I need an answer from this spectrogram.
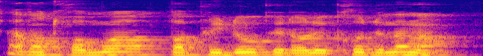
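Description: A man's voice: mid-range voice, level tone, brisk, mellow, reverberant, natural voice. Courtinet, a man doing a plump fussy landowner. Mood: lamenting. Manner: theatrical, lamenting, coaxing. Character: small fat fussy male landowner, plaintive, wheedling.

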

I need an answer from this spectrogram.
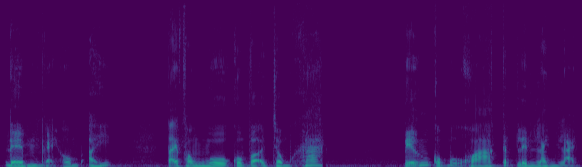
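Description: A man reading a dramatic story aloud as an audiobook narrator, expressive throughout. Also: medium pitch, moderate pace.

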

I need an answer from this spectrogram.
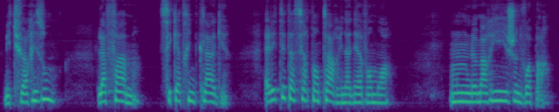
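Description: A man's voice: high voice, steady tone, normal speed. A woman reading aloud and voicing a wary, calculating wizard investigator advising his partner.

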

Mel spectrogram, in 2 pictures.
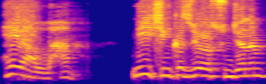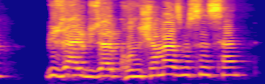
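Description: A man voicing a quarrelling young woman who scolds her brother in a high, exasperated voice. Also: measured pace, fairly bright tone.

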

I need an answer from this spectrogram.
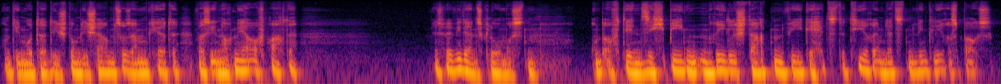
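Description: Here the actor again voices a haunted middle-aged father, gravelly and husky, brooding over a violent childhood in a radio drama monologue. His exaggerated voice runs low with flat delivery at a normal speed.

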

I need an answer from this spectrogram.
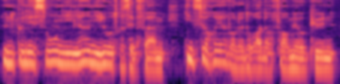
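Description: A man's voice: medium pitch, animated, normal speed, mellow, slightly rough, pitched above the performer's own voice. A man reading aloud and voicing a young bridegroom who pleads and cries out in desperation. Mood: desperate. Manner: raised, urgent outcries.

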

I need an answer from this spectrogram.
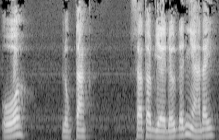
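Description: A man reading a story, voicing a young gentleman master who gives orders curtly. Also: mid-range voice, brisk, lightly acted. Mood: commanding. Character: young gentleman master, dazed but commanding.

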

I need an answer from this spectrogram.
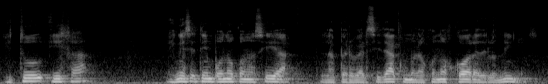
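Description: A male pastor preaching a sermon with passion, building up to loud, emphatic peaks. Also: mid-range voice, fairly even intonation, a little fast, muffled recording.

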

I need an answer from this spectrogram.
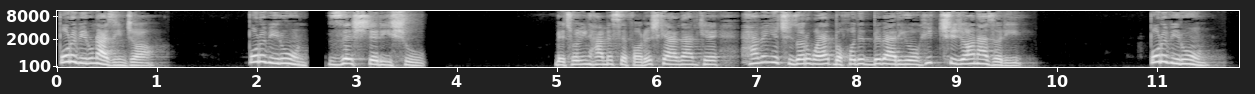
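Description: A woman voicing a stern old grandfather spirit who speaks from the hearth, giving loud scolding commands. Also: medium pitch, animated, lightly acted. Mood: angry.

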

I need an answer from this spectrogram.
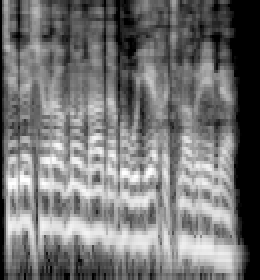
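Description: A man's voice: mid-range voice, no echo, clean studio sound, pitched above the performer's own voice, close to an everyday voice. Man doing terse accented man from Baku. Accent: Azerbaijani. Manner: terse, unhurried, broken phrasing. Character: calm laconic man from Baku, adult.

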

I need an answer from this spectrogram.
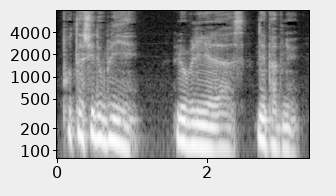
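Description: A man's voice: mid-range voice, unhurried, warm tone, breathy edge. A man voicing a scheming, cruel Creole woman with a sugary, coaxing delivery in a read-aloud novel.

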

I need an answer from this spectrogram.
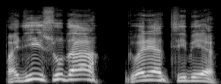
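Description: A man voicing a pompous, bossy male guard dog in a storybook reading, loud and commanding. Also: on the high side, sing-song, slow, gravelly, no echo, clean studio sound, voice pushed up, heavily acted.

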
